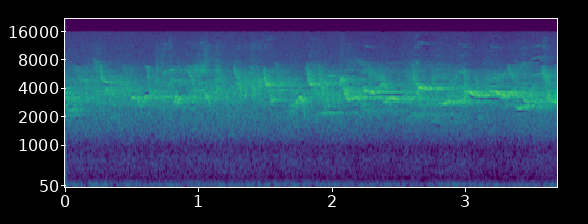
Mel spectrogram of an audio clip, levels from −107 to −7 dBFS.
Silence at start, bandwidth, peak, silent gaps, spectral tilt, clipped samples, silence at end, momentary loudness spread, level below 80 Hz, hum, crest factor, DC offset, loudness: 0 s; 16 kHz; -22 dBFS; none; 6 dB/octave; under 0.1%; 0 s; 6 LU; -82 dBFS; none; 14 dB; under 0.1%; -33 LUFS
